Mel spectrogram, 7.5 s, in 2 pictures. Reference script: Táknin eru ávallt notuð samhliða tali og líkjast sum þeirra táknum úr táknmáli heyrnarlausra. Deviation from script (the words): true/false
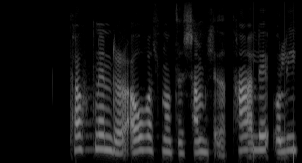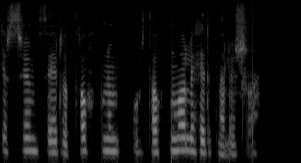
false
